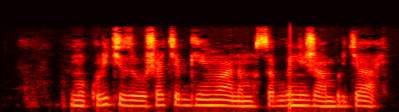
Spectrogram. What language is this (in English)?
Kinyarwanda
